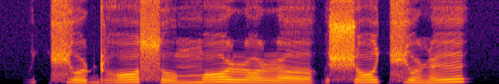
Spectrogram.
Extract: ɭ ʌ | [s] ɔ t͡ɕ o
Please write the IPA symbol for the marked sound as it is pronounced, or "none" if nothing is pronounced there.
ʃ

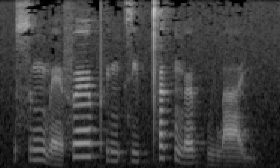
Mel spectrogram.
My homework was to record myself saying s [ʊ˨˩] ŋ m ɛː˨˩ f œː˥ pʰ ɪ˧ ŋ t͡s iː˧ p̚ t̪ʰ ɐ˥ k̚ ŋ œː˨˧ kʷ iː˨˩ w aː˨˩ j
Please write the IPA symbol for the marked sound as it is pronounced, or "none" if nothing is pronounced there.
ʊ˥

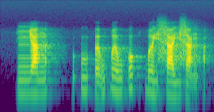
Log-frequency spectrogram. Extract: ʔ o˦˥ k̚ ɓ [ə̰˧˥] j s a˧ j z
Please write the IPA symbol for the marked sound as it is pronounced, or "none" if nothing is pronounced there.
ə˧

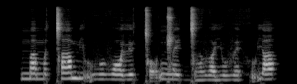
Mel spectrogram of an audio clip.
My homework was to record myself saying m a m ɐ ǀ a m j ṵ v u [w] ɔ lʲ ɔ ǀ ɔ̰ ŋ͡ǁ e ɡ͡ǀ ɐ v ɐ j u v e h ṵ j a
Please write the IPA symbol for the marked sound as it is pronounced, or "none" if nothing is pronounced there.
v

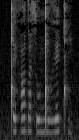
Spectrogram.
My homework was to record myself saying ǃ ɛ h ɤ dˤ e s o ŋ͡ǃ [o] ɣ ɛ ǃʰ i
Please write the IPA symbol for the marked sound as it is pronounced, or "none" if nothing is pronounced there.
ɤ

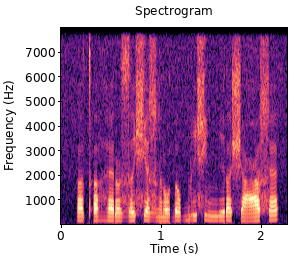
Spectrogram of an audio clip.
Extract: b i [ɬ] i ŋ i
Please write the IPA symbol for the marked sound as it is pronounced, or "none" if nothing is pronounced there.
ɕ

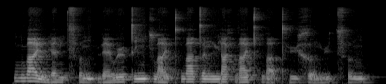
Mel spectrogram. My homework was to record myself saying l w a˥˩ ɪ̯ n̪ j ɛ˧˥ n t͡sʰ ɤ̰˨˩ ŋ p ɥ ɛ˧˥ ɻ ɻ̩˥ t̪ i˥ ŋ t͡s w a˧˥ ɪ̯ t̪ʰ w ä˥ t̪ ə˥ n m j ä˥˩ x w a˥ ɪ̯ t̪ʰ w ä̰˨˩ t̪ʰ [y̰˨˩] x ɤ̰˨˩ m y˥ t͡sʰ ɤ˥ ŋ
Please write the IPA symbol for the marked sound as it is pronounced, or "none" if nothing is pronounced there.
y˧˥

